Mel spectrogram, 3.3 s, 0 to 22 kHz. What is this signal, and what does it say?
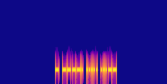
Morse code, heard as a keyed tone, about 50 wpm, 700 Hz. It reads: T953
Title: Numbers - Contest Style - 4-Digit 50wpm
